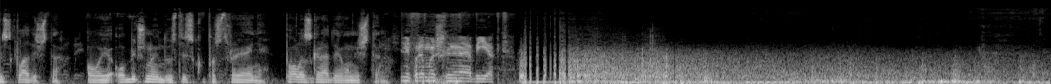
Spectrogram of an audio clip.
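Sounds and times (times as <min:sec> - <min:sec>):
speech: 0:00.0 - 0:05.3
missile strike explosion: 0:05.2 - 0:10.5.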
